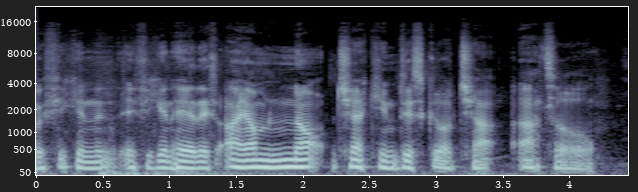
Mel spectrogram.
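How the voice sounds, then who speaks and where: In a Yorkshire accent, a man with a medium pitch speaks at a fairly slow pace with monotone, flat intonation. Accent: mild Yorkshire. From Yorkshire, northern England. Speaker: gaming streamer. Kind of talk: live gameplay commentary. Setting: livestream at home desk. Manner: halting, stammering while concentrating; loud. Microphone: mic placed too close at first.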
